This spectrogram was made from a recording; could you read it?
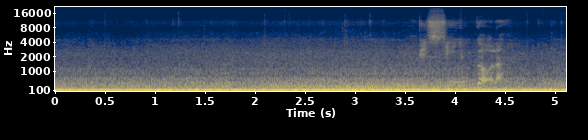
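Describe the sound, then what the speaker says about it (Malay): A car engine, heard from inside after a fuel additive treatment, hums steadily at idle with a strong constant low drone. Brief faint clinks sound near the end. "Berdengung juga ni kereta ni."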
